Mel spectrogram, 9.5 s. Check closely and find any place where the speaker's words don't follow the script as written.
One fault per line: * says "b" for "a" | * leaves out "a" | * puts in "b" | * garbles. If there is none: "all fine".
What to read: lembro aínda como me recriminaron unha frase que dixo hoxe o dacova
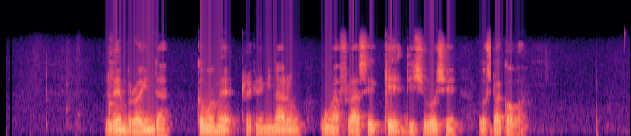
all fine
